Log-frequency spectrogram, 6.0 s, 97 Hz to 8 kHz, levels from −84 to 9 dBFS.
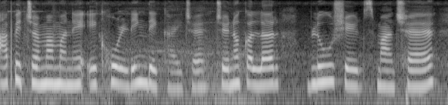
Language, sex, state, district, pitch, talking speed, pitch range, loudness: Gujarati, female, Gujarat, Valsad, 230 Hz, 130 wpm, 215-240 Hz, -14 LUFS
